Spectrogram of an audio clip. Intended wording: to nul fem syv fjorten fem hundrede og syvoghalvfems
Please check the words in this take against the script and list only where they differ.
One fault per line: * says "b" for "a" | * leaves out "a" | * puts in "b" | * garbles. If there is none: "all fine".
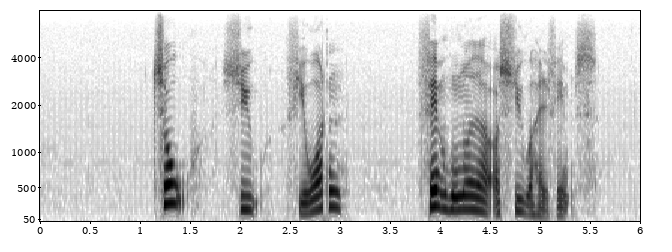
* leaves out "nul fem"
